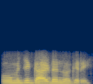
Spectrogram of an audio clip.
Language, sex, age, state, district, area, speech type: Marathi, female, 18-30, Maharashtra, Wardha, rural, conversation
